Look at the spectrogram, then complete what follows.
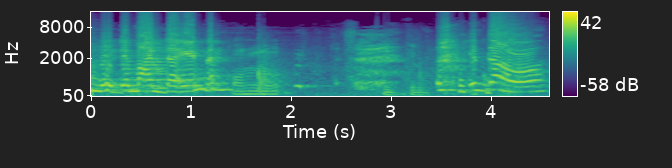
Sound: chuckles

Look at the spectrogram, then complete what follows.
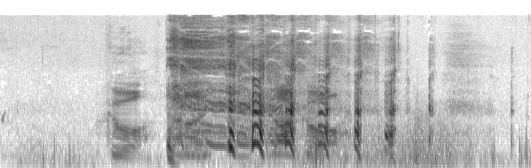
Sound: laughing

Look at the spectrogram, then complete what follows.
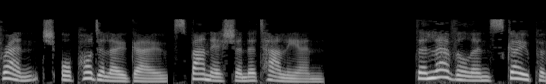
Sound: spanish and Italian

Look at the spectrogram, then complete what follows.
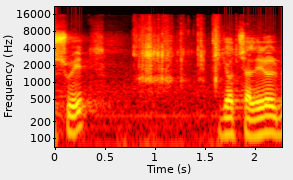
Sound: crunch

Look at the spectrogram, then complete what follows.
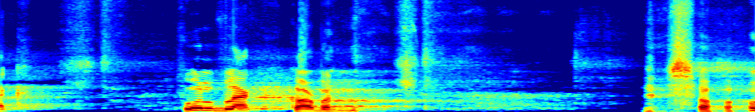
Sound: laughter; laughs

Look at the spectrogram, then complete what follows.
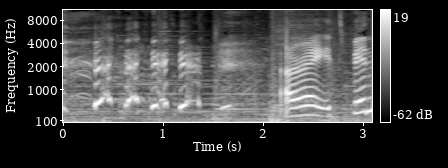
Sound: giggles

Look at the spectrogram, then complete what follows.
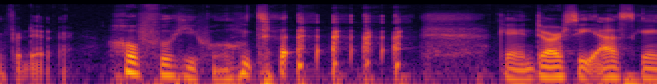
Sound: laughter

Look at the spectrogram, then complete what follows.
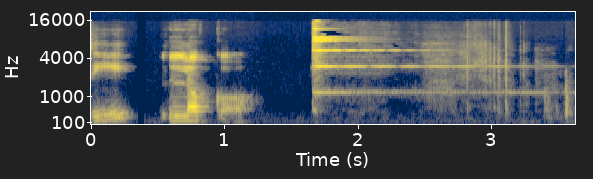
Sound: bell dings

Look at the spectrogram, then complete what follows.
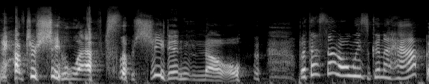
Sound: laughing

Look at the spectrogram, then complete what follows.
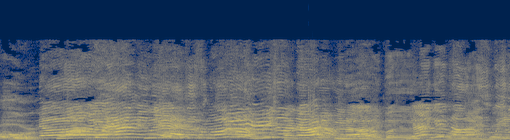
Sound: kids all talking at once

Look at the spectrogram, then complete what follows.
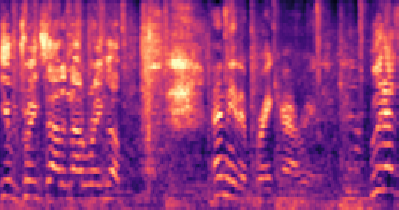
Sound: sighing

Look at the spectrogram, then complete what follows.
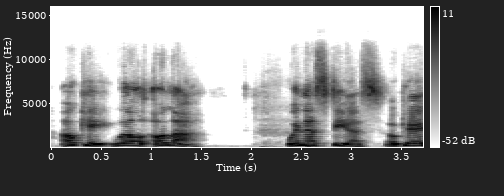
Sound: speaking Mexican

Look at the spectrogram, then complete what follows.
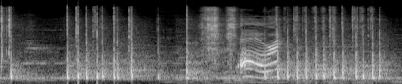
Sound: spatulas chopping

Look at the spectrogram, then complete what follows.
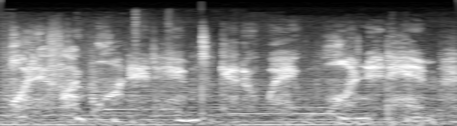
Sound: whispering

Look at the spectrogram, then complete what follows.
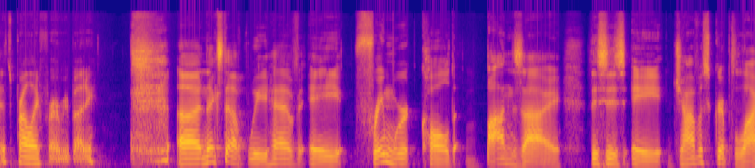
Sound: chuckles

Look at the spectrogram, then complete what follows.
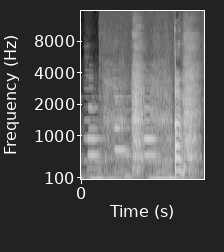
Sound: gasping

